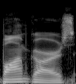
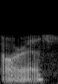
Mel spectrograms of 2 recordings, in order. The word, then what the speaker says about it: Bomgaars: But tell me about Baumgars and what you were selling there. Am I saying it correctly? Yeah. It's Bomgaars.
